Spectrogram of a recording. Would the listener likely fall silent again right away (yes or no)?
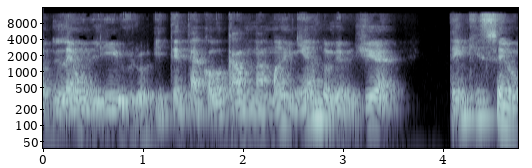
yes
